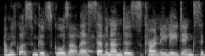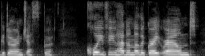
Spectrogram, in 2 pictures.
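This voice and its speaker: A woman's voice: on the high side, fairly even intonation, a little fast, darkish tone. A woman co-hosting a live golf tour broadcast, chatty and teasing her co-host as she runs through the standings. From Europe.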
